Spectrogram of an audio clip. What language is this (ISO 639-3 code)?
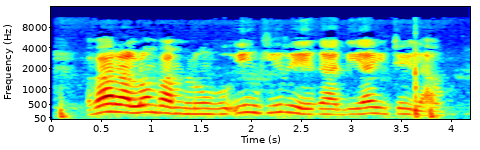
dav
